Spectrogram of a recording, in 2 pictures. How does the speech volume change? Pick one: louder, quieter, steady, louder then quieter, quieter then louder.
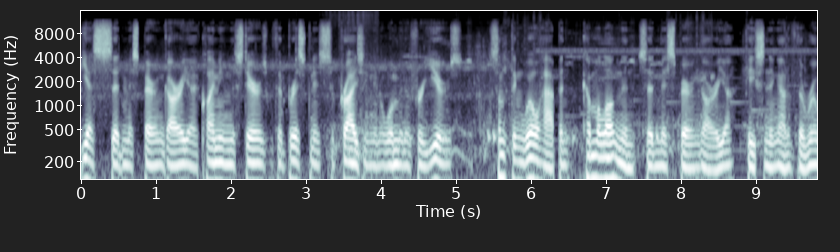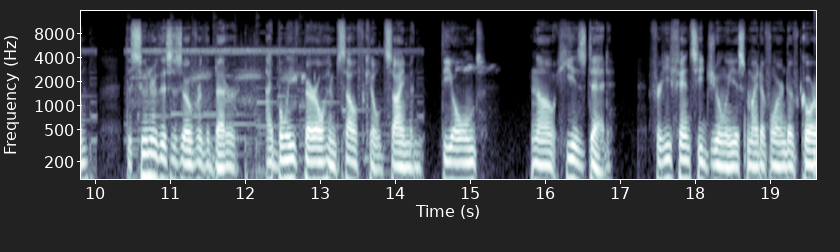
steady.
